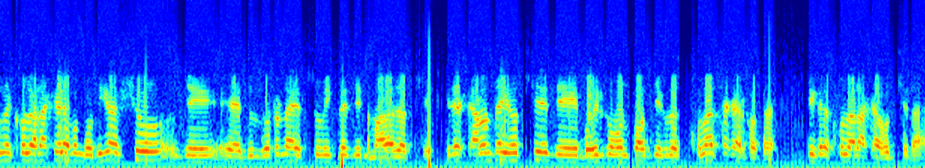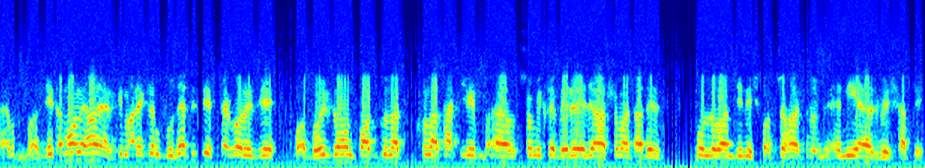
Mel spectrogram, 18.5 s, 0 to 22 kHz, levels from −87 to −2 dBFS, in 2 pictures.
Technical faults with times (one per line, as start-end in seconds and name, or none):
0.00-18.50 low bit depth without dither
